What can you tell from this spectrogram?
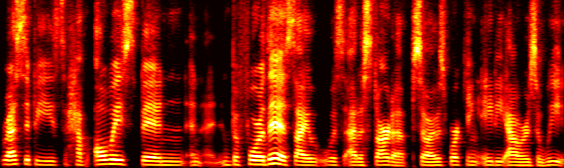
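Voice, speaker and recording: Against a quiet background, a woman with an American accent speaks at a moderate pace with fairly low pitch and fairly even intonation, the sound dry and close with no echo. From US West Coast, San Francisco Bay Area. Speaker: food blogger and homesteading mom. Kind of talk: casual interview.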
